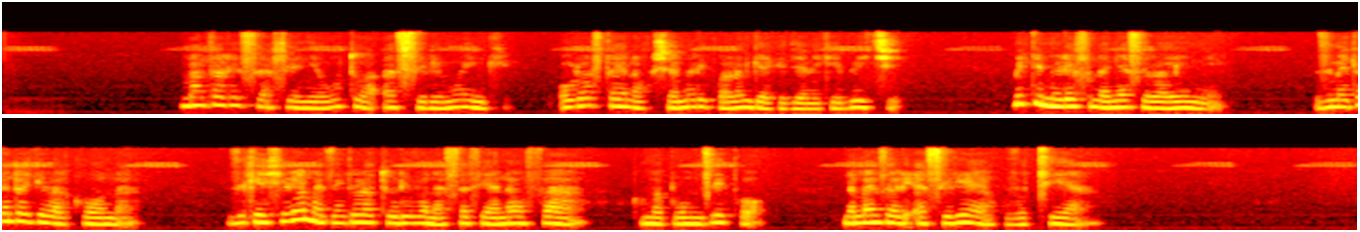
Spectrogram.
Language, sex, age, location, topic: Swahili, female, 36-49, Dar es Salaam, agriculture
